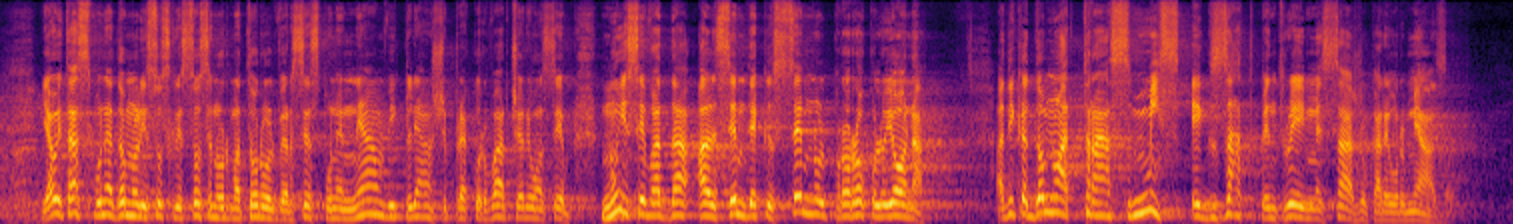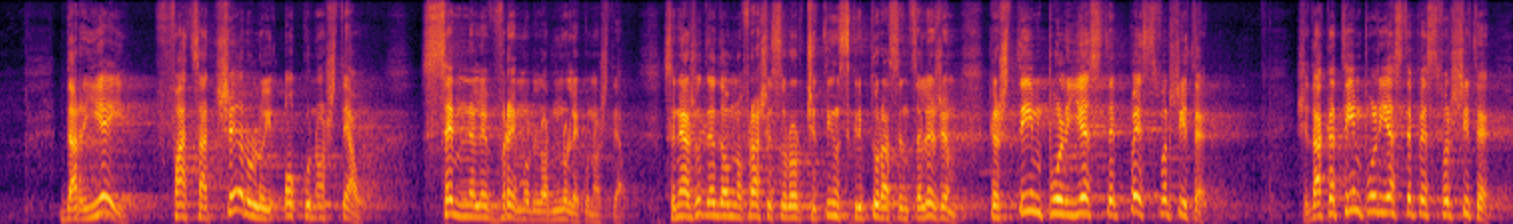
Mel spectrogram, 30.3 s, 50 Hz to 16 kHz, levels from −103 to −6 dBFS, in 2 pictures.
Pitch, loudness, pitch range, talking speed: 200 Hz, -22 LUFS, 175-230 Hz, 140 wpm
